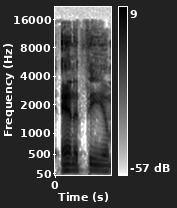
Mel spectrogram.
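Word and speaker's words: Athenaeum: It's the Anatheum.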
